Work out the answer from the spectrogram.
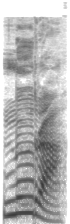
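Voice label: "ныра", Komi, female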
